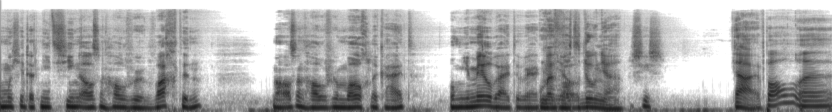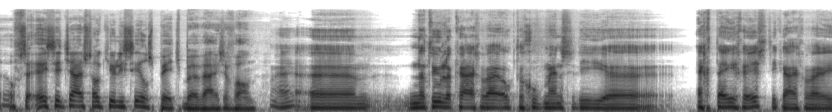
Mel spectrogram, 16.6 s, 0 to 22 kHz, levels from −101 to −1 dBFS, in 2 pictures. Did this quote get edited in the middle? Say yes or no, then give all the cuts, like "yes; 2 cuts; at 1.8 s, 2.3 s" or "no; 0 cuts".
yes; 2 cuts; at 7.6 s, 11.0 s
